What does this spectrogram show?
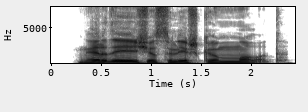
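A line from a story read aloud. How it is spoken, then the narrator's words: Growled. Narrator (Russian): прорычал граф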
